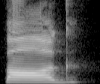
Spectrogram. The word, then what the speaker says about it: Bog: Oh, okay, and the bog is pronounced bog, rhymes with frog.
